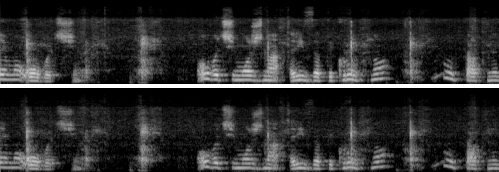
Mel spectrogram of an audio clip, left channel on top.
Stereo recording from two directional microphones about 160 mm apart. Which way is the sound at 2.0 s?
75° left (ahead or behind).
